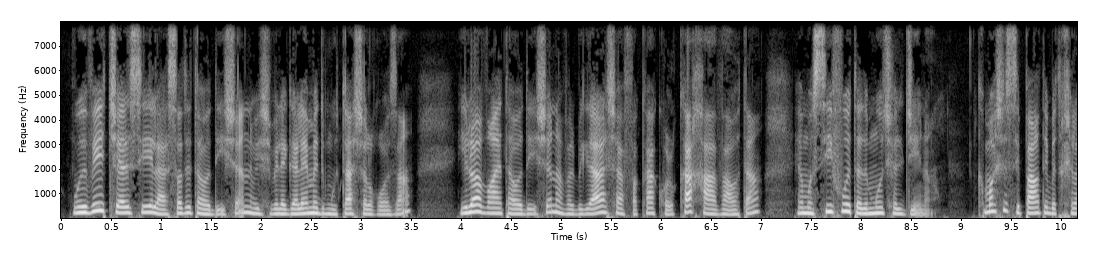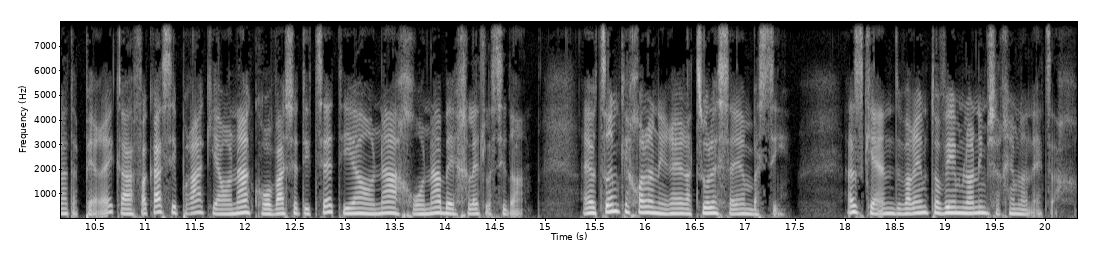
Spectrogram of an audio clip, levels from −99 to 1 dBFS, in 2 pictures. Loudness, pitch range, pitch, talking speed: -19 LUFS, 195-235 Hz, 210 Hz, 175 wpm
